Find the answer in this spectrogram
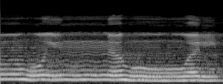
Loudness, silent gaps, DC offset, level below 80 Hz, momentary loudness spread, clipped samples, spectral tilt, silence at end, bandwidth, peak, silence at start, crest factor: -19 LUFS; none; under 0.1%; -64 dBFS; 3 LU; under 0.1%; -6 dB/octave; 0 s; 11 kHz; -6 dBFS; 0 s; 12 dB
